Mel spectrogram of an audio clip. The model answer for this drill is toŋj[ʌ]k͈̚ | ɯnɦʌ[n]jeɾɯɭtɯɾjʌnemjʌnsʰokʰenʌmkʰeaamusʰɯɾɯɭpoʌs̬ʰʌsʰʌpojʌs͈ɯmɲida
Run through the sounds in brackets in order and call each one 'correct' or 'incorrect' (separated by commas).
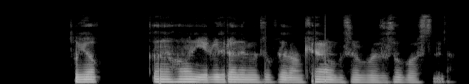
correct, correct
